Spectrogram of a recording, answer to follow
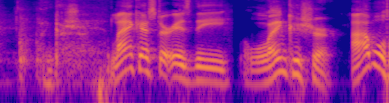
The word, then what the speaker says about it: Lancashire: I want to talk about Brass, Birmingham, and Lancashire.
